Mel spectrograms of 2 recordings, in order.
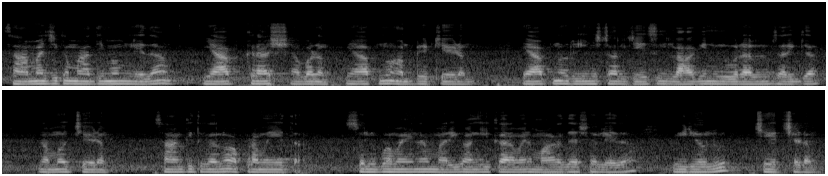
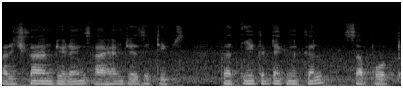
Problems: low volume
